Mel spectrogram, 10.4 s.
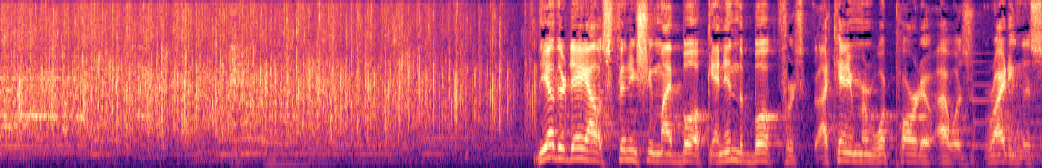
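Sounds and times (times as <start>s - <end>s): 
audience clapping: 0.0s - 6.0s
speech: 5.4s - 10.4s.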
